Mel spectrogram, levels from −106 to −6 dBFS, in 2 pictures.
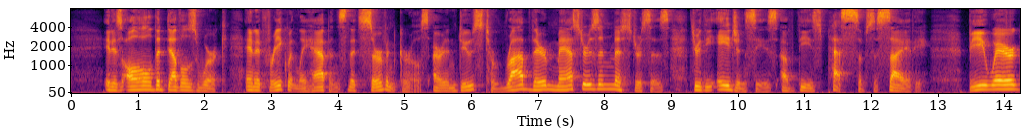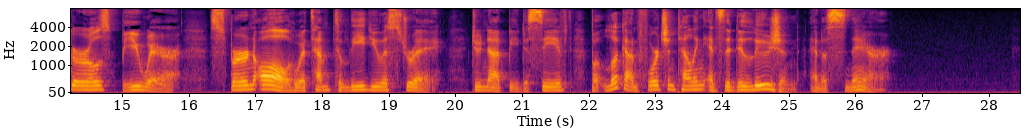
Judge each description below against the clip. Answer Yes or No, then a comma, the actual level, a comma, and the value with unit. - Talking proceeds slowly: Yes, slow, 115 wpm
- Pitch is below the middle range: Yes, low, 125 Hz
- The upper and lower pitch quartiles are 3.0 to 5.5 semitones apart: Yes, average, 3.9 semitones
